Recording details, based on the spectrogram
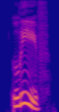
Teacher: De nuevo, la E del final no se pronuncia, y el conjunto de letras EA se pronuncia con el sonido largo de I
